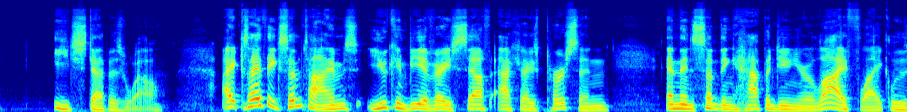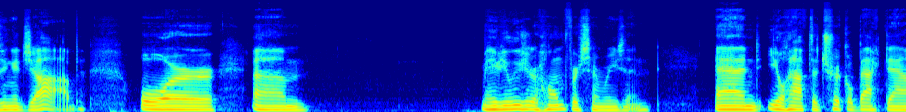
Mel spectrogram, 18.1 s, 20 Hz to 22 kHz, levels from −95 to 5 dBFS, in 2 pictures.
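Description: Clock drift between sender and receiver runs through the whole of this speech clip: the sending device's clock runs about 2% slow relative to the receiver's. Because audio arrives slightly more slowly than it is played out, the jitter buffer keeps draining, and the receiver has to keep stretching the stream to avoid running dry. Repeated timing corrections from 0.08 s to 18.09 s are the result. Short pieces are repeated again and again, all in the same direction and at uneven intervals, so playback runs at about 98% speed and gains roughly 0.4 s overall. Each repeat is tiny, so it comes across as faint hiccups and a slightly dragging, uneven pace rather than distinct glitches.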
